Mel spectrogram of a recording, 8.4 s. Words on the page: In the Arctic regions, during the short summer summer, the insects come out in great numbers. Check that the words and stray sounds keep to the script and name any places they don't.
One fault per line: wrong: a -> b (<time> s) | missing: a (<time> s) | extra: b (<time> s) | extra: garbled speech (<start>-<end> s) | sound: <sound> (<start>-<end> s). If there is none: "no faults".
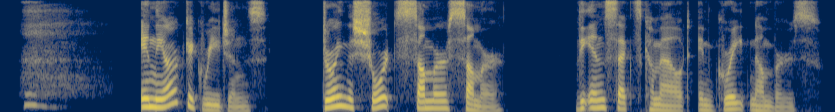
sound: sigh (0.2-1.1 s)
